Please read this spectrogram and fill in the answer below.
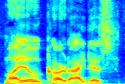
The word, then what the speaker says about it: myocarditis: The rates of myocarditis. Is that how you say it? Myocarditis? – I think you got it, yeah.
